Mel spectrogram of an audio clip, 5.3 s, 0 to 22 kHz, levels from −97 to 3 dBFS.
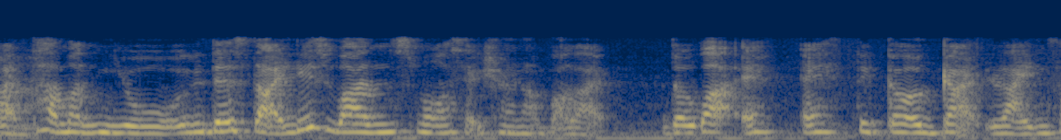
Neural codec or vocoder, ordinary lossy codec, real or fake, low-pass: codec, 16 kHz, 16 kbps, FunCodec, trained on Chinese and English, 50 frames a second; none; fake; 7.2 kHz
